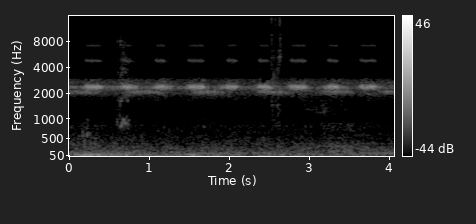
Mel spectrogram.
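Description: Cricket-chirping sound effect: a steady, high-pitched chirp repeating about twice a second, the stock "crickets" gag for an awkward silence.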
